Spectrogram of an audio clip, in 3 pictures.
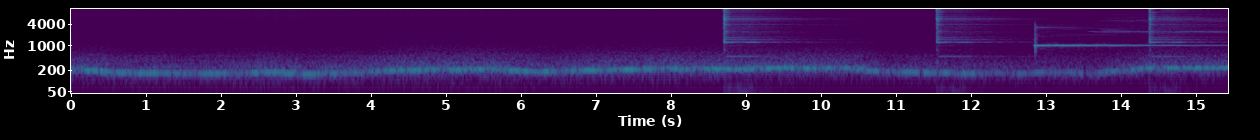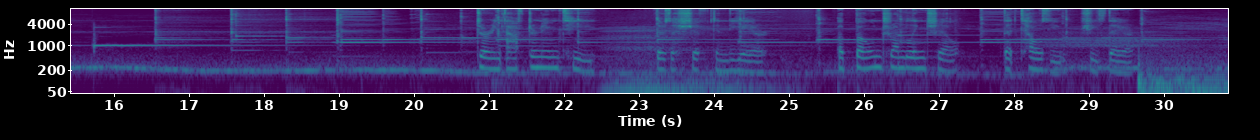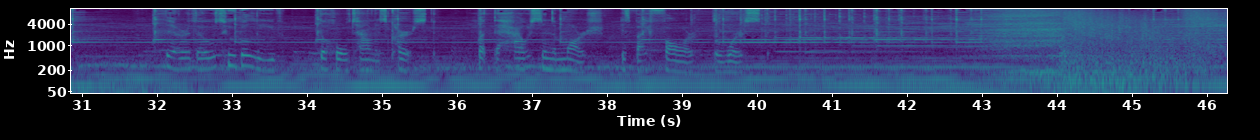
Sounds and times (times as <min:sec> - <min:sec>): Glockenspiel: 0:11.6 - 0:44.0.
